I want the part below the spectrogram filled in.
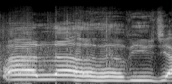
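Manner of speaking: loving cry to Jesus, drawn out; crying praise. Retold or imitated. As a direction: let the words break into tears. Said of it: "I'm crying".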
